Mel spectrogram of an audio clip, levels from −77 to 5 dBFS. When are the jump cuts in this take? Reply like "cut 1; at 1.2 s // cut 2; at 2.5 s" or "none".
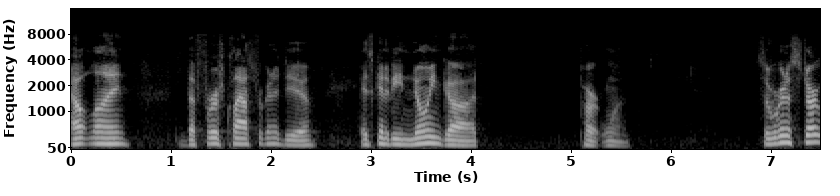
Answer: cut 1; at 1.0 s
